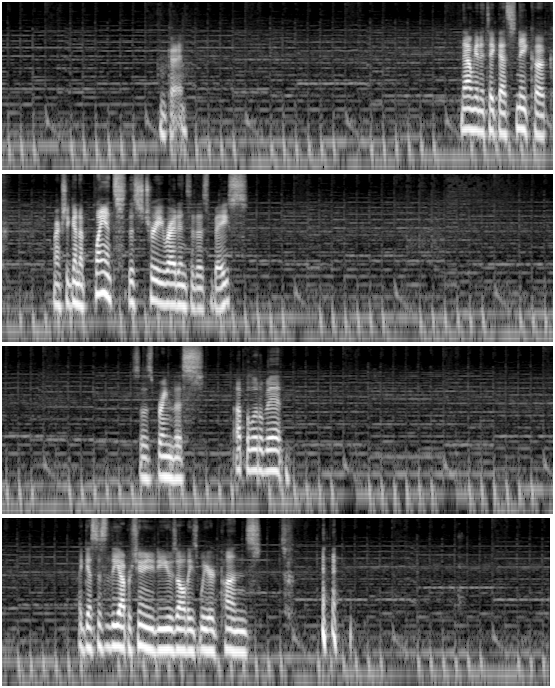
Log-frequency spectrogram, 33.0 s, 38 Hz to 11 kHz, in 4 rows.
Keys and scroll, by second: 6.4-7.8 typing, 11.4 s, 19.7 s, 28.8 s.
